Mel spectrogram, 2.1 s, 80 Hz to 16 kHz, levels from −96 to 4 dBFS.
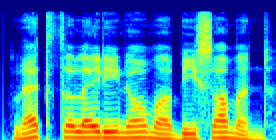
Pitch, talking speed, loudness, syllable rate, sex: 135 Hz, 175 wpm, -15 LUFS, 5.3 syllables/s, male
